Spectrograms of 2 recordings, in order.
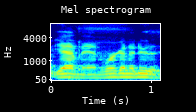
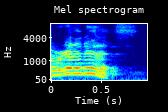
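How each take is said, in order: First: Said in the usual way. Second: High, loud doubting echo; incredulous cousin. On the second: Retold or imitated. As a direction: imitate a cousin in disbelief, pitched up. Doubting cousin questioning the job.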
